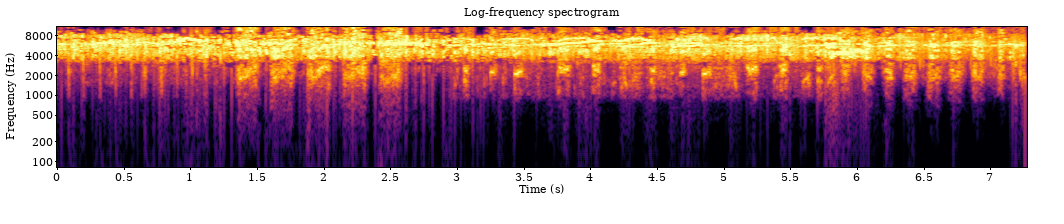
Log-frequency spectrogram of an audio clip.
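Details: Batara guru swallow call: a constant high-pitched twittering made of quick, crowded chirps and ticks that blend into one buzzing wash, holding an even loudness from start to finish.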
